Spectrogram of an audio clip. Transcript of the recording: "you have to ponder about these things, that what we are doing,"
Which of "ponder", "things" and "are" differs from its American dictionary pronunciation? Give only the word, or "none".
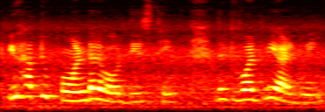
things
